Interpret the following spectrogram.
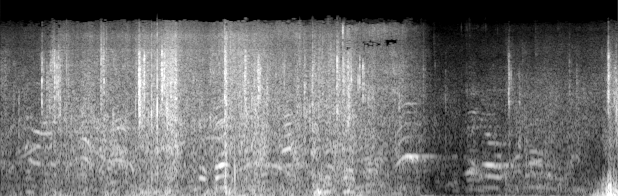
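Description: Irregular crunching and scraping on packed snow, loudest in the first half and dropping away about four seconds in, with faint voices calling in the distance.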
